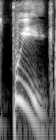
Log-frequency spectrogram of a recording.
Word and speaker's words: Puig: Well, because if you look at a pronunciation guide for Puig, it's P-W-E-E-G, which is Puig.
